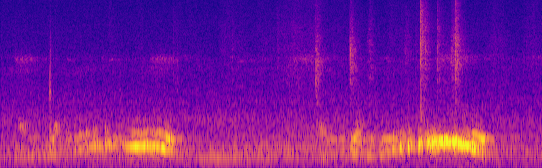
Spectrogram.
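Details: After a bath, a dry pigeon coos to threaten a wet one that cannot fly; two low, swelling coo phrases separated by a quiet pause, with brief clicks and tapping.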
